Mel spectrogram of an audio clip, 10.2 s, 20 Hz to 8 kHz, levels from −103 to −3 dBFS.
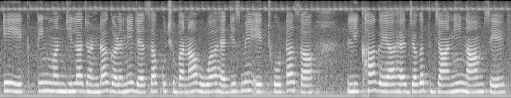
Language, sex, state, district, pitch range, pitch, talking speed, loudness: Hindi, female, Jharkhand, Deoghar, 220-240 Hz, 230 Hz, 125 wpm, -12 LUFS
